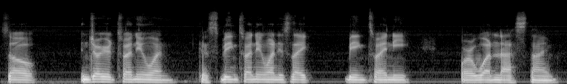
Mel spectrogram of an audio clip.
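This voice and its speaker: A young man, co-hosting a sports podcast with deadpan jokes. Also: on the low side, measured pace, smooth, dry recording, low-quality recording. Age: 20s. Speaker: podcast co-host. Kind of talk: casual sports podcast chat.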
